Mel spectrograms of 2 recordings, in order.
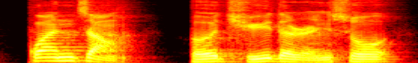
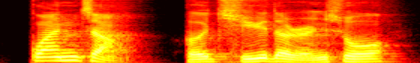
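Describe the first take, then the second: Both takes have the same delivery.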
